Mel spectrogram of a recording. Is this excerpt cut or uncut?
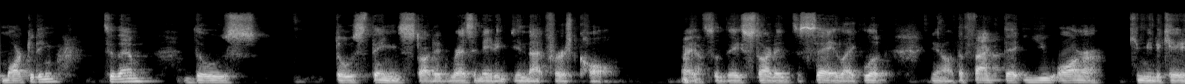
cut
